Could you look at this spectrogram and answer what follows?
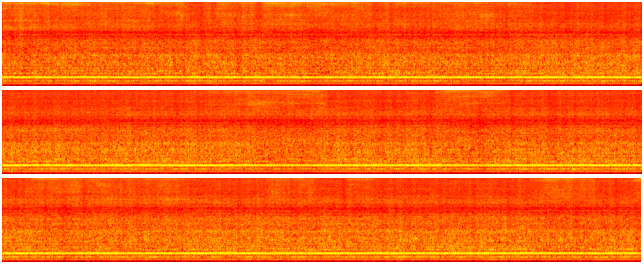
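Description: JET belt and disc sander running with a steady, loud motor hum while a balsa-wood dragster body is sanded against the belt.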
